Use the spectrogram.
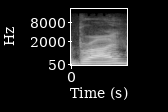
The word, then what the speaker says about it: braai: little bit of olive oil, just for the braai, as you say. Yeah, yeah. Nice. And, good pronunciation there.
